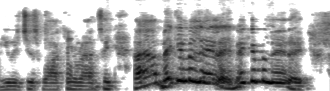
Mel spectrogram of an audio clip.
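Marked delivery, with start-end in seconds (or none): 1.3-3.0 put-on leprechaun Irish accent, much higher, louder. Retelling how someone kept repeating a woman's name, in a leprechaun Irish accent. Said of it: "saying it like a leprechaun".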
